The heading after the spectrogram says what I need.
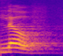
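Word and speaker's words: love: एल ओ वी ई लव a sound.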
